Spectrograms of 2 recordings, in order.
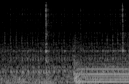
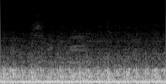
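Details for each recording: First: Washing machine, wash motor fed directly with the timer bypassed: steady low hum but no spin, same noise as before, so the timer is fine and the fault is the motor's seized bushing. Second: 20 kg washing machine after repair of the wash motor's bushing, reassembled and powered on: steady low even hum running smoothly, then winding down quietly with no grinding or knocking; motor now works normally.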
